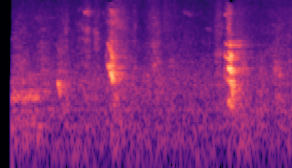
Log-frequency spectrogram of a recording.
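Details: Dogs at play: a nine-month-old male Cane Corso with female Entlebucher and Appenzeller mountain dogs, giving a few short whining yips and brief harsh barks spaced through the moment, with quiet gaps between.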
